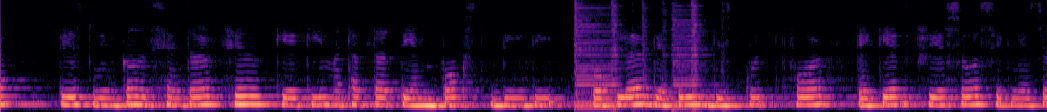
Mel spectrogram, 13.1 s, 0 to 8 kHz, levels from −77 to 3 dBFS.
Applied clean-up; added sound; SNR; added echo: none; Guitar; 13 dB; reverberation time 0.3 s.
